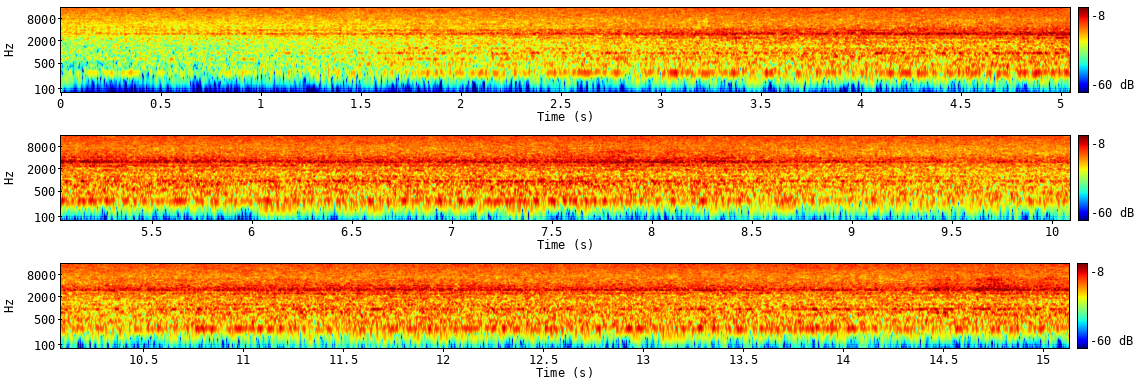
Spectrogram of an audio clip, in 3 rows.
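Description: Freight train passing: covered wagons rolling on the rails behind an SNCF BB 26000 electric locomotive, a steady rumble with a constant hum that builds over the first few seconds and then holds.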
